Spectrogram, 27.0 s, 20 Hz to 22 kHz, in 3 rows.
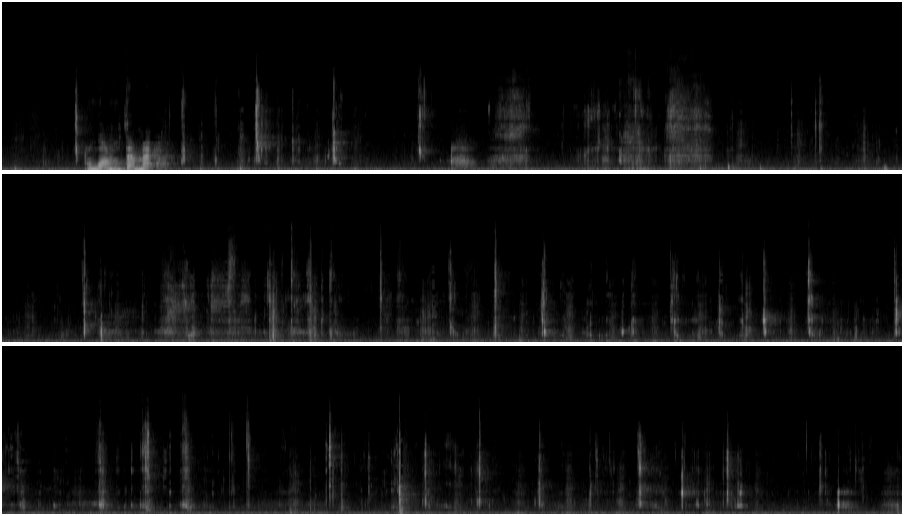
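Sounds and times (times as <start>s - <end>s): person chewing chili pepper crunchily: 1.7s - 27.0s.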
